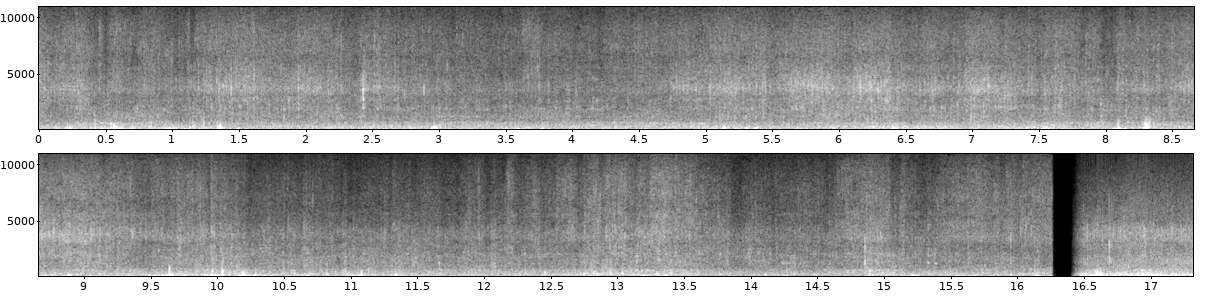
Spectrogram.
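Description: Bicycle tyres crunch and rumble over a bumpy dirt trail.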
